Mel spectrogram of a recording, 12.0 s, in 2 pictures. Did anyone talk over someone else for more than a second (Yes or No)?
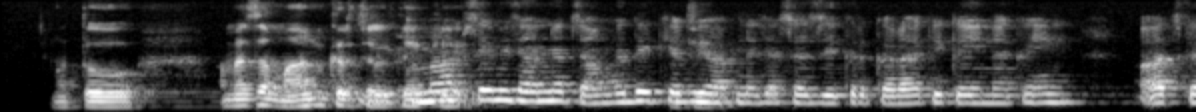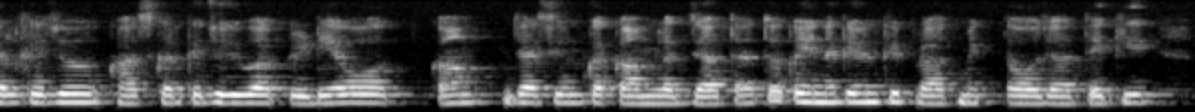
No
